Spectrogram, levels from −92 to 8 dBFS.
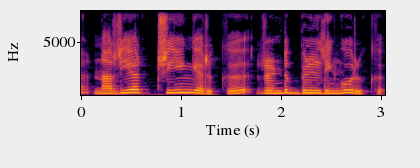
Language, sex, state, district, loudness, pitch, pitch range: Tamil, female, Tamil Nadu, Nilgiris, -15 LUFS, 240 Hz, 225-265 Hz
